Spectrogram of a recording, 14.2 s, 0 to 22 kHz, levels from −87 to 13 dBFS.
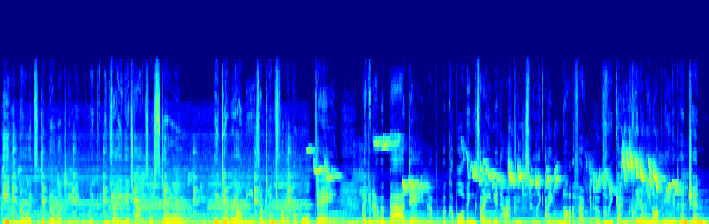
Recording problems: animal sounds; loud; throughout; 4 dB below the speech
voice in the background; loud; throughout; 9 dB below the speech

